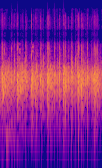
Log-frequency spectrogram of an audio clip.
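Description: Audience applauding: many hand claps blending into a dense, steady patter.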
